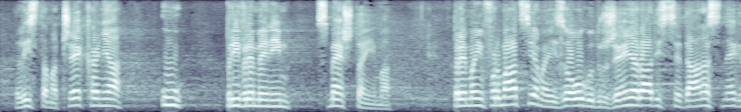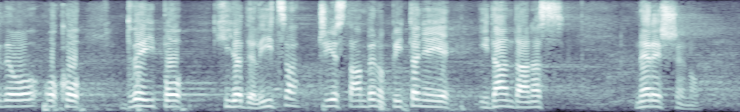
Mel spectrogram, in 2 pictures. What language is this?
Serbian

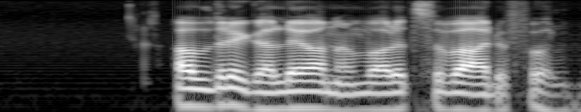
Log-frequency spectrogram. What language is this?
Swedish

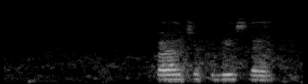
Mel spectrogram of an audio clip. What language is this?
Dhatki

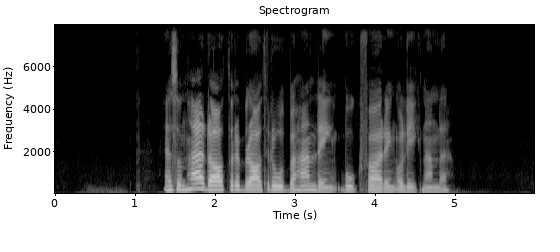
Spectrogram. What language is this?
Swedish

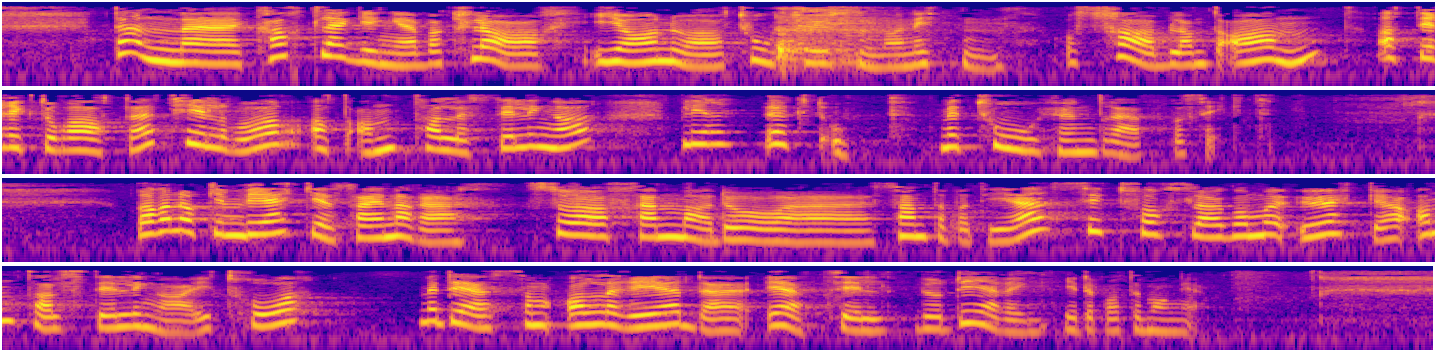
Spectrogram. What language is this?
Norwegian Nynorsk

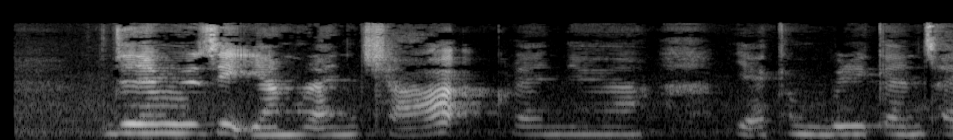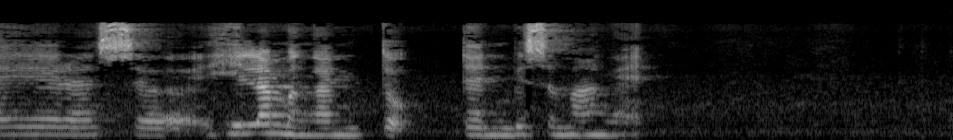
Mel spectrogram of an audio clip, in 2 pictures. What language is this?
Malay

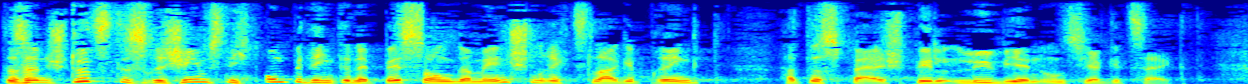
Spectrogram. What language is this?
German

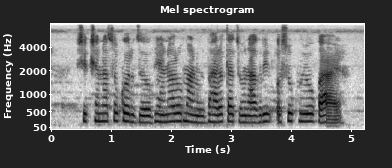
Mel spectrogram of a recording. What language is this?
Marathi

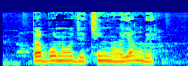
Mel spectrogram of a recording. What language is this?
Mundang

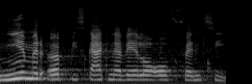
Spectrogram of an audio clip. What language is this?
Swiss German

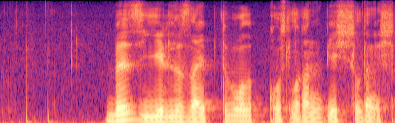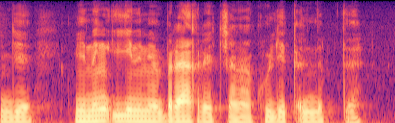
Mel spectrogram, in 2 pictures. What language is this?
Kazakh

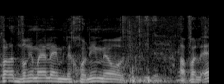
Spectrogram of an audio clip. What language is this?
Hebrew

